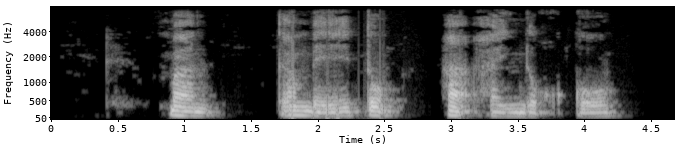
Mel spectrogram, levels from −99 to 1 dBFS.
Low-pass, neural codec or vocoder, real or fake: 7.2 kHz; vocoder, 44.1 kHz, 128 mel bands every 512 samples, BigVGAN v2; fake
